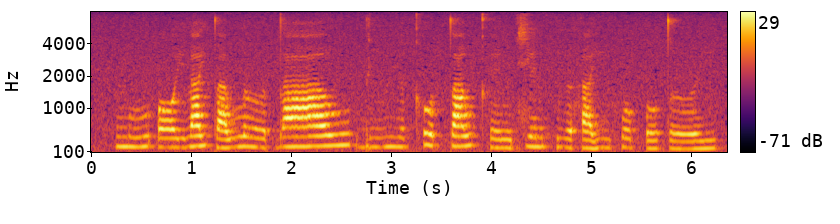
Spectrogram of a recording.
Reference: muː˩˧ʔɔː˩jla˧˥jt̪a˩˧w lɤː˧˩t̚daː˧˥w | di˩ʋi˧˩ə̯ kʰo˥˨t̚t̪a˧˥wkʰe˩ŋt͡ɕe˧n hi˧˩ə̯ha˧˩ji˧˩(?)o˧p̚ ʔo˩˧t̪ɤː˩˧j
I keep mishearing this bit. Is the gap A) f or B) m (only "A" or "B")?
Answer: A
